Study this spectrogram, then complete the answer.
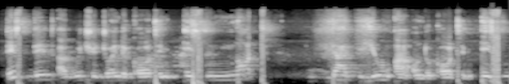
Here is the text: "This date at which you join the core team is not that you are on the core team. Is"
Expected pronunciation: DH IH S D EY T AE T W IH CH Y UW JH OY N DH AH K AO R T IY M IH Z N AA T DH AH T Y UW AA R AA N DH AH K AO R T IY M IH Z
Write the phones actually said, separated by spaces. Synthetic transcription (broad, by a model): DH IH S D EY T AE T W IH CH Y UW JH OY N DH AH K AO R T IY M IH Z N AA T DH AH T Y UW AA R AA N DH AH K AO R T IY M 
